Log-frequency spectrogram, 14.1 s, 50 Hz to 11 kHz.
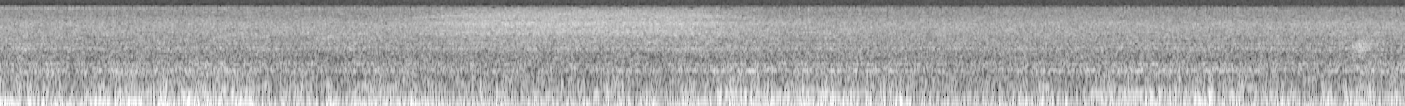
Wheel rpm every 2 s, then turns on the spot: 0, 0, 0, 0, 0, 0, 0.
none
